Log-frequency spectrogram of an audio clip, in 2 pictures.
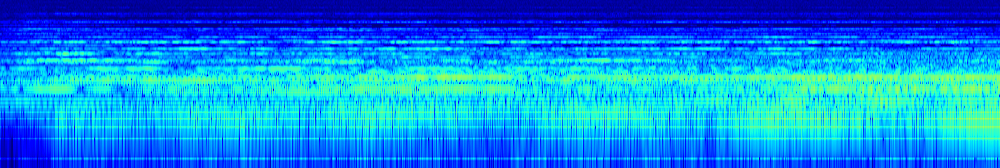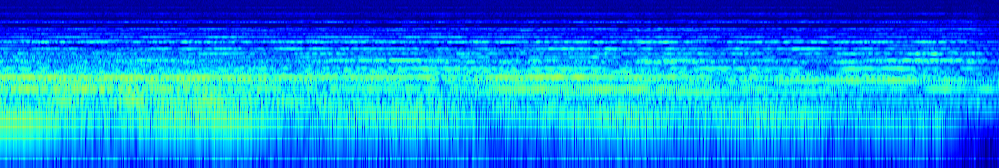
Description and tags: Layered bell tones generated in CoolEdit. Reverb, echo and noise reduction added.
airy, ambience, atmospheric, background, bell, bell-tone, cinematic, layered, mellow, pad, processed, soundscape, spacey, synth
